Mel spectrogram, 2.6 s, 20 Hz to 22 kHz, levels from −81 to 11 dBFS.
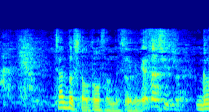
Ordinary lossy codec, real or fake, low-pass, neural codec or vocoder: none; fake; none; codec, 16 kHz, 8 kbps, FreqCodec, larger model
